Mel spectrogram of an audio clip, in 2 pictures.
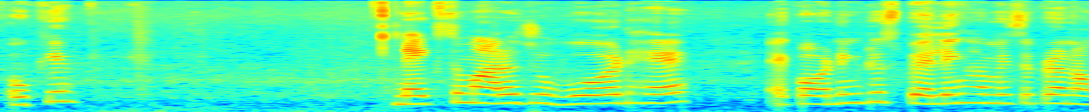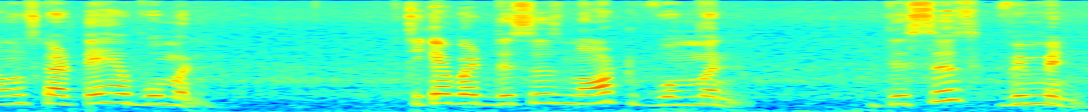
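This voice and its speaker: A young woman with an Indian accent teaching pronunciation in a video lesson, spelling out words slowly and mixing Hindi with English. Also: sits high, flat delivery, slight background noise, low-quality recording. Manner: slow deliberate word-by-word demonstration, mixing Hindi and English.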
